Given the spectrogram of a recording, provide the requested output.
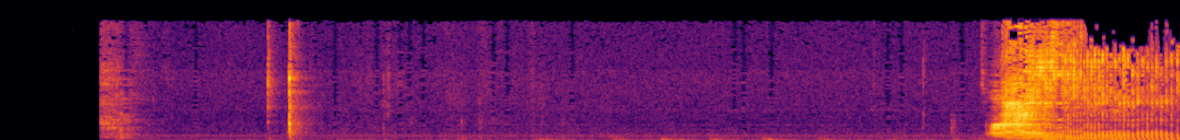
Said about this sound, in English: The bottle farted.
